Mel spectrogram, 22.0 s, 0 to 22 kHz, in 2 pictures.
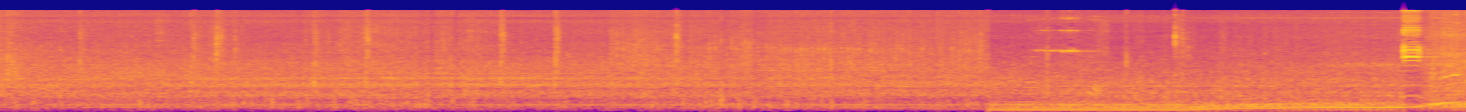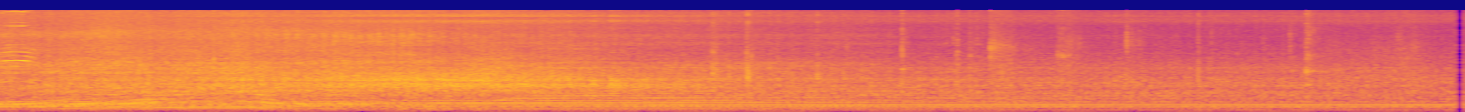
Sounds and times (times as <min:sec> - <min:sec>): Car: 0:00.0 - 0:21.9
Accelerating, revving, vroom: 0:08.8 - 0:17.7.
